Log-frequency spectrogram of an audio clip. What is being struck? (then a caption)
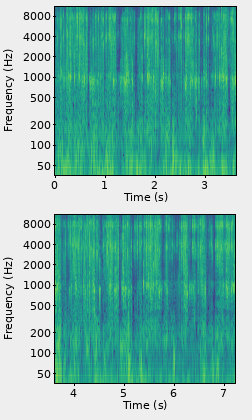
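Metal microphone capsule. Silver metal cylindrical microphone capsules on a stand are rubbed and brushed by fingertips, each wearing a white silicone finger toothbrush with short bristles. The contact makes a dense, continuous scratching and rubbing, heavy in low rumble with a midrange scrape, broken by repeated brief dips between strokes.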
